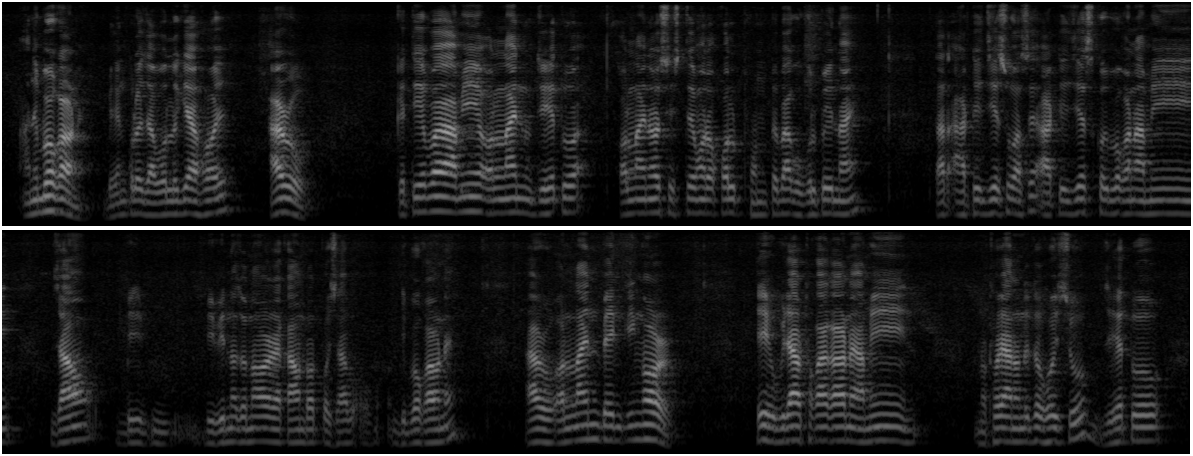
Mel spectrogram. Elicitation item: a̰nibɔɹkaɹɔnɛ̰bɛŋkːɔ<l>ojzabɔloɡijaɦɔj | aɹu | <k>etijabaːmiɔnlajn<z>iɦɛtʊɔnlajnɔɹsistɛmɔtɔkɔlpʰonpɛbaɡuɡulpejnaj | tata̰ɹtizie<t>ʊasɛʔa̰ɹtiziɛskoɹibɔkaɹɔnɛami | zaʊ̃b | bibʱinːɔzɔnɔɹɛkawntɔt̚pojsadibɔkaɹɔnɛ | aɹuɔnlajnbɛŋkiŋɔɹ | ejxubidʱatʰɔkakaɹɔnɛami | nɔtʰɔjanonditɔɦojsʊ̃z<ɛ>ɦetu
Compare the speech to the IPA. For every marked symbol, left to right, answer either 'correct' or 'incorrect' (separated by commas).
correct, correct, correct, incorrect, incorrect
